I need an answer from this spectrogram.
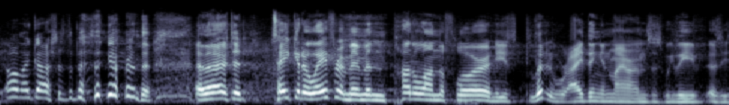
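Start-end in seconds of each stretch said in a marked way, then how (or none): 0.0-2.9 high, squealing delight; preacher voicing his delighted son; excited toddler. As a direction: gush like a two-year-old at candy. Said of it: "he's really happy".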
